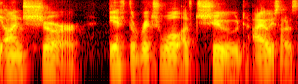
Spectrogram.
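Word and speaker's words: Chüd: CHUD, and Chud is how he thing like that is how he pronounces it.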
